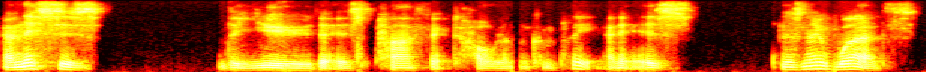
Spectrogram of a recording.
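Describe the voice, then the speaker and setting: A middle-aged man and mindset coach talking slowly and reflectively, telling small stories about his children. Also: low-pitched, expressive, slightly rough, muffled recording. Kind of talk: reflective talk to camera.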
